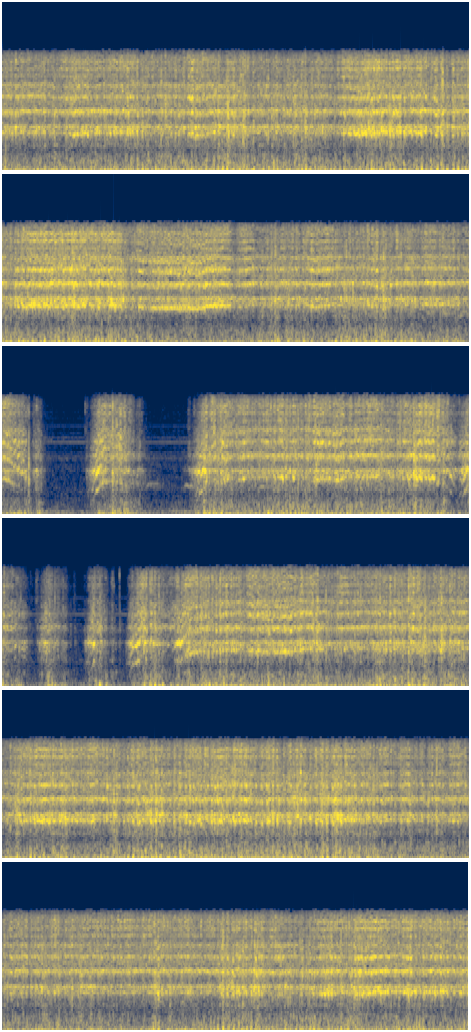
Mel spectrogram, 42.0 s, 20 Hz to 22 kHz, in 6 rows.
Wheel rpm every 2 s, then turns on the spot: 220, 230, 230, 230, 220, 220, 220, 80, 90, 220, 140, 30, 200, 230, 230, 230, 230, 230, 230, 230, 230.
none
